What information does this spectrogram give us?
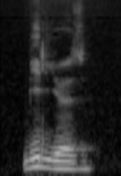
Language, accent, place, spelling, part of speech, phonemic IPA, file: French, France, Lyon, bilieuse, adjective, /bi.ljøz/, LL-Q150 (fra)-bilieuse.wav
- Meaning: feminine singular of bilieux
